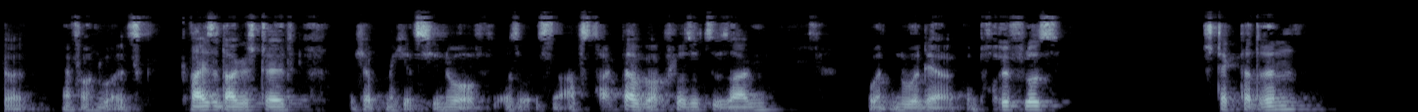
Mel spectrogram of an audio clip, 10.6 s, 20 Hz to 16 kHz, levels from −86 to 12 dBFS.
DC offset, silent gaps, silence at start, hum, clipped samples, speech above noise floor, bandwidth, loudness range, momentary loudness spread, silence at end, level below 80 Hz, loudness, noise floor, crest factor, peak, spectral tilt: under 0.1%; none; 0.05 s; none; under 0.1%; over 66 dB; 11 kHz; 5 LU; 19 LU; 0.85 s; -66 dBFS; -22 LUFS; under -90 dBFS; 24 dB; 0 dBFS; -2 dB/octave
